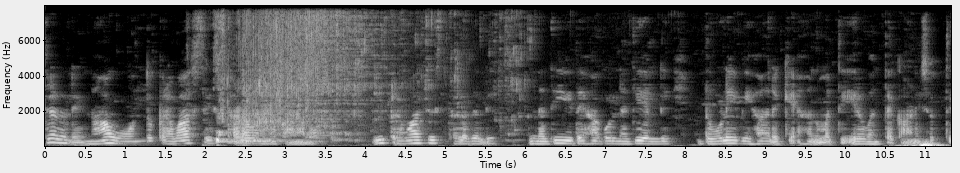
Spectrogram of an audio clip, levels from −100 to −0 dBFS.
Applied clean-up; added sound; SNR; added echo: classical method WPE with log-MMSE.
